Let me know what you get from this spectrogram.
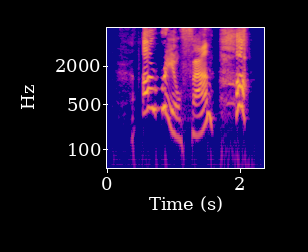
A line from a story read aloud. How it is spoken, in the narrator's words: laughed Dad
